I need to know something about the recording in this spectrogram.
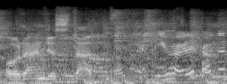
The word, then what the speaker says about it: Oranjestad: The capital city is called Oranjestad.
